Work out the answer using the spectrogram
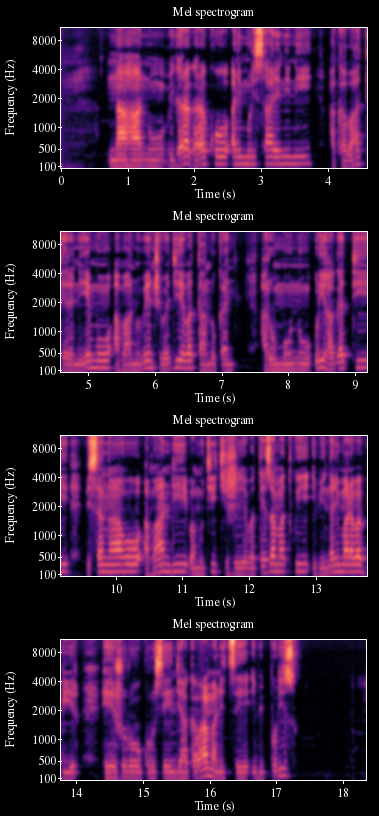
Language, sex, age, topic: Kinyarwanda, male, 25-35, finance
